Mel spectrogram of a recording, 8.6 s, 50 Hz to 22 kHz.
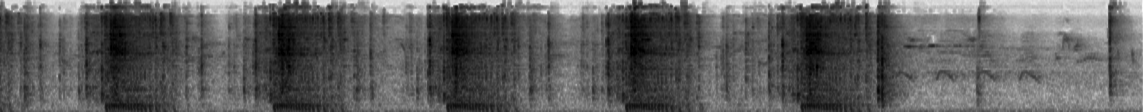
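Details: Stihl MS180C chainsaw with a new spark plug (old one gave weak spark): revs surge every second or so, sag instead of clearing on throttle, then die; the carb metering diaphragm was found stiff, starving fuel.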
